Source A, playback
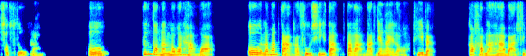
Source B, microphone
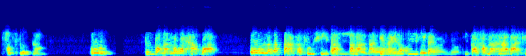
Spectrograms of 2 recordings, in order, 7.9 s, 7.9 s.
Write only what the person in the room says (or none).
ไอ้แพลตฟอร์มดิลิเวอรีต่างๆเนาะที่เขาต้อง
